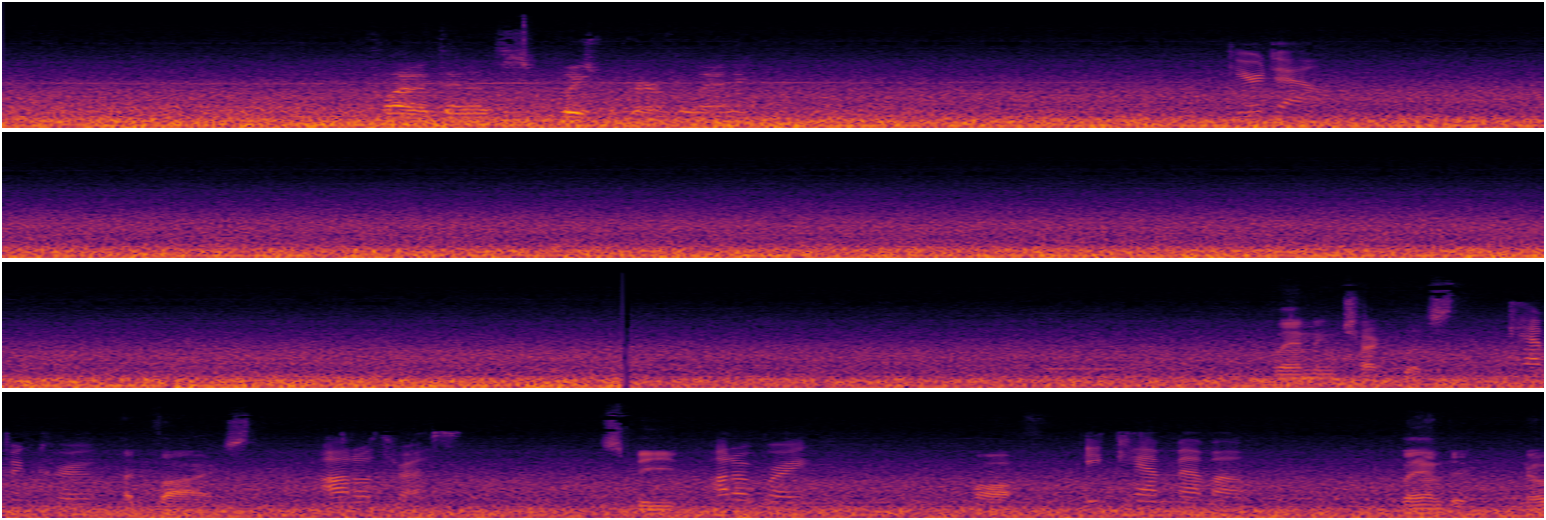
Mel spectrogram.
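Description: Jet engines drone with a steady low rumble.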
